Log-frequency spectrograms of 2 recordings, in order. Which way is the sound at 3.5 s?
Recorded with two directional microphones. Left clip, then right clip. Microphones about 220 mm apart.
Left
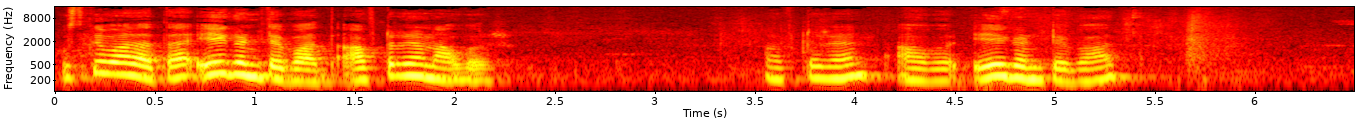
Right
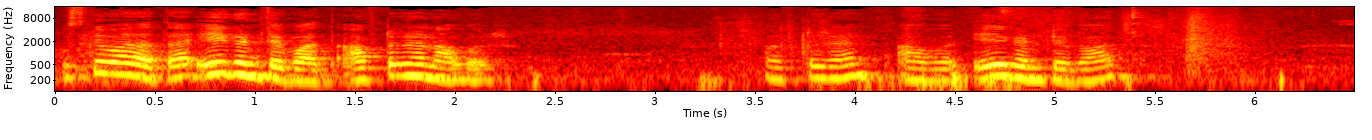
45° left (ahead or behind).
